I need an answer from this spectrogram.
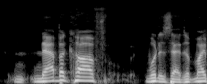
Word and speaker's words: Nabokov: The tricked-out jet earned its Nabokov... What is that? Am I pronouncing that correct? Yeah. Nabokov inspired the author of Lolita.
